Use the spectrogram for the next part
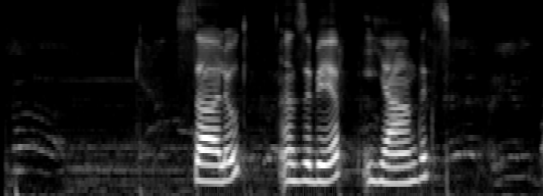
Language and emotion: Russian, positive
